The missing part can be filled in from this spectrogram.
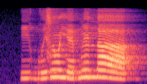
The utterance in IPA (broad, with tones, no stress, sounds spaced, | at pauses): iː˧ ɡʷ i˨˦ z ɔ̃˦ j ɛ˧ b ɛ̃˦ n aː˦˨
